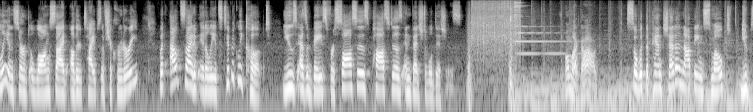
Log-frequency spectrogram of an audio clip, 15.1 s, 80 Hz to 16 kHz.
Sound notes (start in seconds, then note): 9.3 pan sizzling; 10.1 bell rings; 10.2 upbeat music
